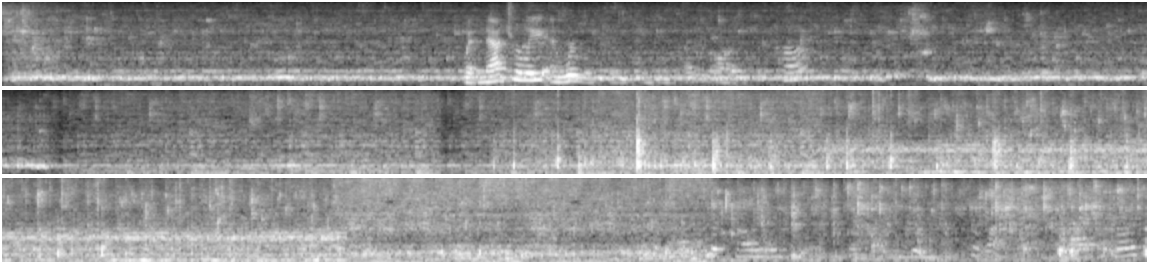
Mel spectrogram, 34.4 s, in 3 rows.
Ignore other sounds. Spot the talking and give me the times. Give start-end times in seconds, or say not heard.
4.6-8.1, 29.3-34.3.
